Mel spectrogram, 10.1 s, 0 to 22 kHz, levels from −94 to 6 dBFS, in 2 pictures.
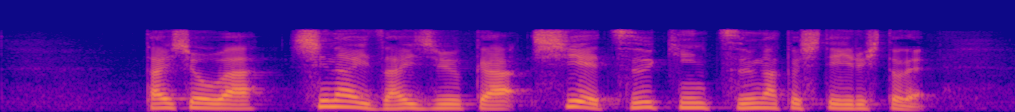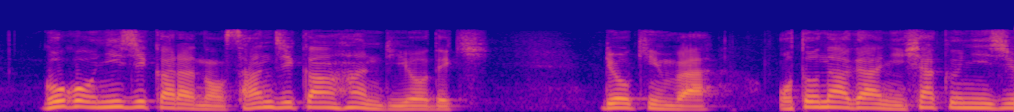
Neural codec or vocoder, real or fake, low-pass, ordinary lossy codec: none; real; 7.2 kHz; none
